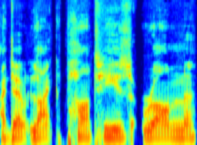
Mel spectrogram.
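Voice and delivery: patience worn thin but held in, slightly high. The narrator answers ron, who keeps trailing behind him, with forced patience. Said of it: "I explained with forced patience".

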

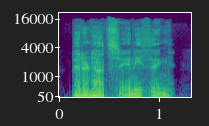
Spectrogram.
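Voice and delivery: tense, tight, frightened murmur. Anna speaks from behind Alexandra and David during a scolding, tight terrified murmur. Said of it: "murmured in a tight voice".

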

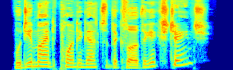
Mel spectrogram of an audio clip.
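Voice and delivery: very high, forced, fake bubbly sing-song cheer. Himiko speaks to the blue-haired girl, hiding that she doesn't enjoy this, fake bubbly tone. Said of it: "The fake bubbly tone in her voice".

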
